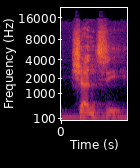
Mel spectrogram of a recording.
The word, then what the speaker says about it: Shanxi: Shangxi, like Shannxi. Is that right? Shanxi.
